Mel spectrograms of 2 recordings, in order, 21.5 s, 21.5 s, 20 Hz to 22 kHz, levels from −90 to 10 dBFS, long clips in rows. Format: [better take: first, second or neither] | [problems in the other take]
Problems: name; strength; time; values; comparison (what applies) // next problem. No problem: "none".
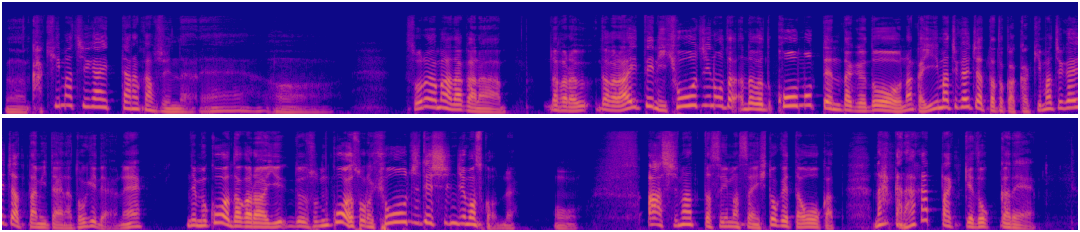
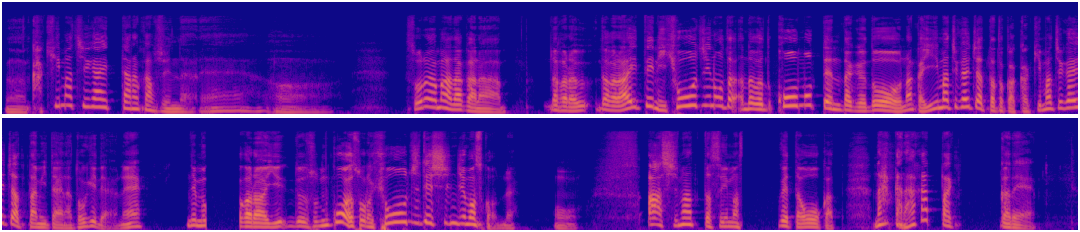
first | audio cutting out; at 13 s, at 18 s and at 20 s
